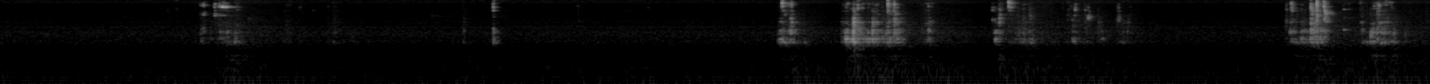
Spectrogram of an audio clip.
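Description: Small hard objects clicking and clinking as they are rummaged through by hand: a couple of single light clicks early, then a busier run of clicks and clinks from about six to eight and a half seconds, and another cluster near the end.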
